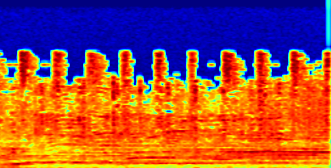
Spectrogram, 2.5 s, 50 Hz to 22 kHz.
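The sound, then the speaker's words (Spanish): A crowd cheers and claps steadily as Ponsatí leaves a police station after about five hours there, with scattered whoops and shouts rising above a dense, continuous roar of voices that stays loud throughout. “Ponsatí salía hace solo unos minutos entre aplausos tras pasar apenas 5 horas en comisaría.”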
